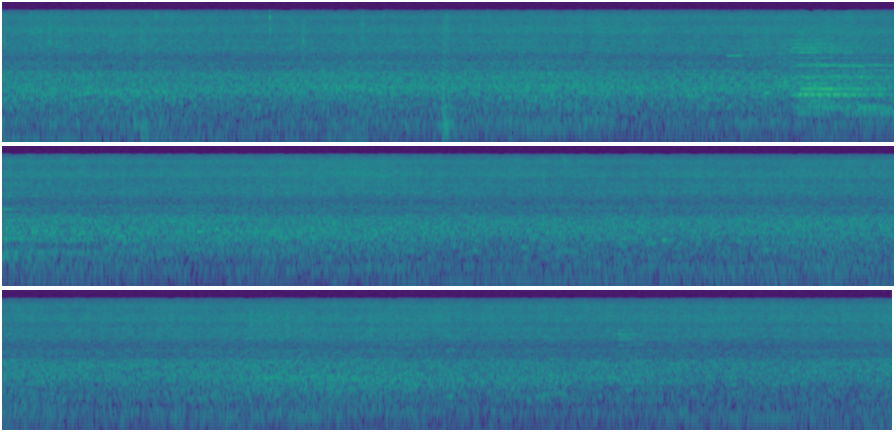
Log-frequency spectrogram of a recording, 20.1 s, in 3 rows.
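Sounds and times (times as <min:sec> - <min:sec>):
train approaching rumble: 0:02.8 - 0:11.8.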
